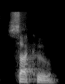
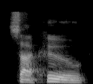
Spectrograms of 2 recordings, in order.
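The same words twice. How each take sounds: First: The word is said quickly and clipped. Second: The word is said slowly and drawn out. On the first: The speaker calls it right. "it's saku. It's much quicker" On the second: The speaker calls it wrong. "It's not it's not saku"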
